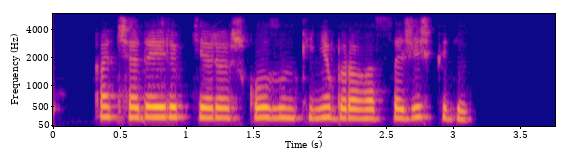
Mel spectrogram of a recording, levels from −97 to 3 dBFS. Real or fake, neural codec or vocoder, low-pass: fake; codec, 16 kHz, 4 kbps, FunCodec, trained on LibriTTS, 50 frames a second; 5.4 kHz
